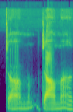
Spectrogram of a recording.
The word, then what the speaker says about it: Dhamma: I don't know how to pronounce this I say dhamma because they don't put a r in it in the spelling honestly like the way actual Buddhists say it sounds like drama drama drama but whatever.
